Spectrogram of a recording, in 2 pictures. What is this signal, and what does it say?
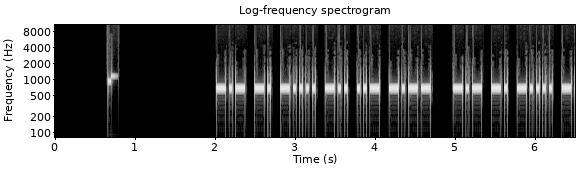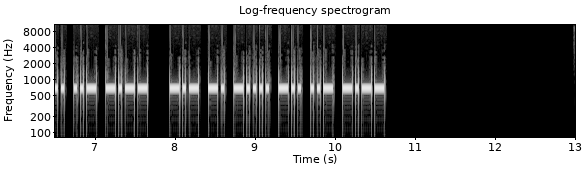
Morse code, heard as a keyed tone, about 30 wpm, 700 Hz. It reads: KN6DUY KN6DUY KN6DUY
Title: USA Call Signs Repeated 3x 30wpm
